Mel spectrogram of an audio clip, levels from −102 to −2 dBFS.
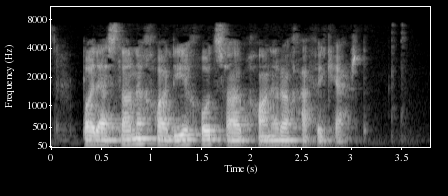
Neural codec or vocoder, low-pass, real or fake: none; 7.2 kHz; real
